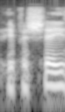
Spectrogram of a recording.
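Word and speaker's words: Fichet: a facet seven uh fishe people tell me the uh t is silent if a shay 787 both halves of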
